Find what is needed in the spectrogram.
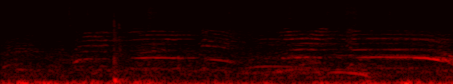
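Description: Faint, distant voices calling out across a football stadium, several short rising-and-falling calls over a low rumble of outdoor field ambience.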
